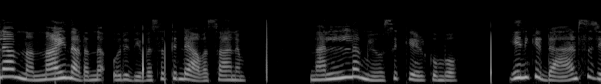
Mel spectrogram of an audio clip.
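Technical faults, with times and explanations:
Throughout: MP3 compression. The encoder likely ran short of bits, at a rate that fits roughly 34 kbps, so it dropped weaker frequency components and let others flicker on and off between frames. The speech has a plainly audible watery, swirling texture, with sibilants turning metallic and chirpy and consonant onsets smeared. The treble is also cut off: nothing remains above 8.3 kHz, which dulls the top of the voice.
1.43 to 1.67 s, 2.67 to 2.69 s, 4.91 to 4.93 s: loud pop. Each event is likely a sudden voltage step or spike, from a connector, switch, static discharge or driver glitch, added to the signal and shaped by the circuitry that follows. It is heard as a sharp pop peaking at about 20 dB above the speech, which carries on underneath. The first event holds two pops in quick succession, and the later two are single, making four pops in total.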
